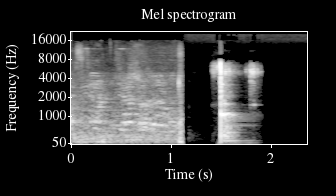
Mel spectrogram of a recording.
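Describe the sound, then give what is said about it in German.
Glasses clink together in a toast in a cinema hall before a sneak preview screening: after a moment of muffled talking and a short pause, one bright, ringing clink is followed quickly by a second, lighter one. “Hier ganz kurz. Cheers. Prost.”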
